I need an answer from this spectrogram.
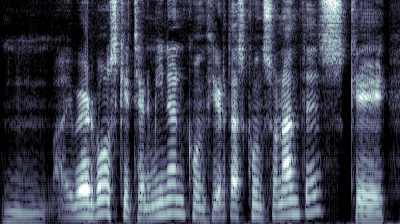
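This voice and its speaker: A man teaching a grammar lecture, slow and halting, with many self-corrections and filler sounds, drawing out the word forms he spells. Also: on the high side, big pitch swings, a little mellow. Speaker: theology teacher.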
